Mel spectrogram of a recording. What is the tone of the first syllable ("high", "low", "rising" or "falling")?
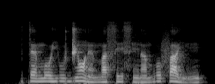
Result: high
